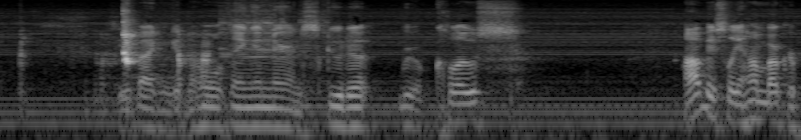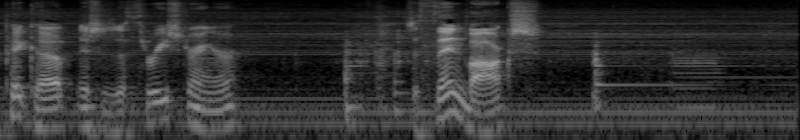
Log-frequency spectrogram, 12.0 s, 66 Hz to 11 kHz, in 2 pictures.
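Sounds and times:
low steady hum: 0:00.0 - 0:12.0
guitar string ringing: 0:10.4 - 0:12.0.

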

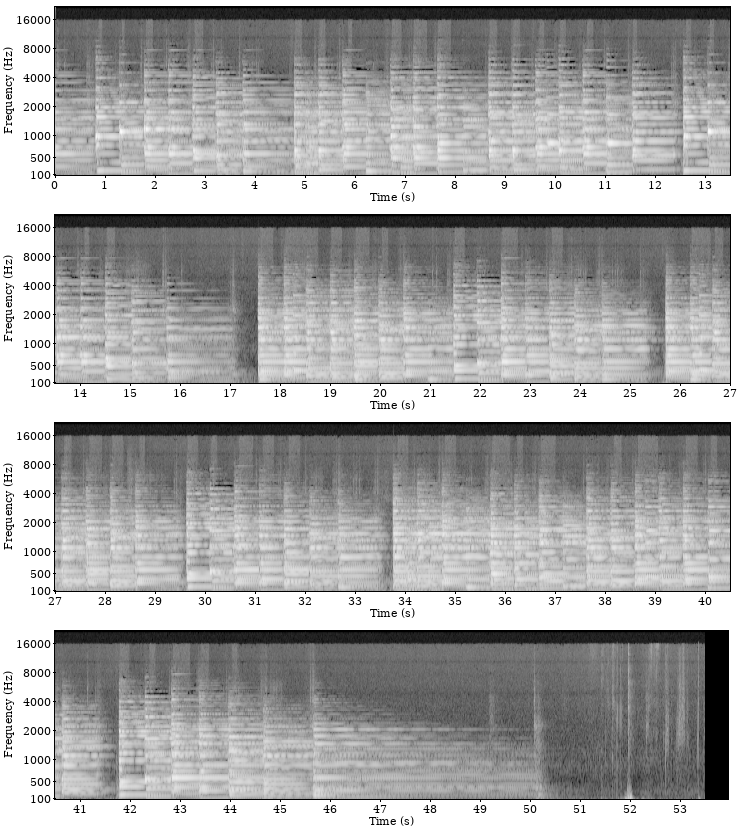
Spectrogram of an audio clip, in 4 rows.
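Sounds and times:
solo piano hymn in chords: 0:00.0 - 0:50.9.

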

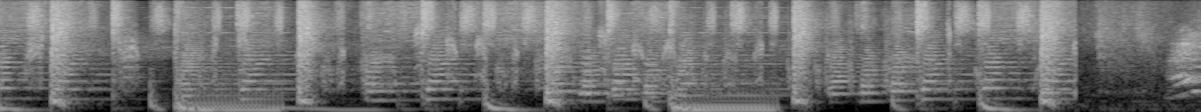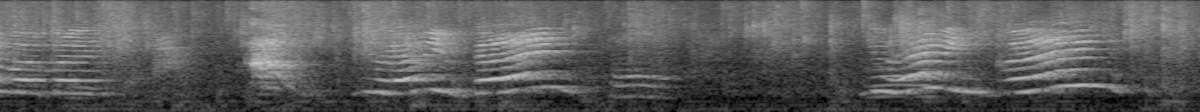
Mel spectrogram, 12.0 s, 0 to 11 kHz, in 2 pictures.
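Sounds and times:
background music: 0:00.0 - 0:05.4
shower head spraying water: 0:00.0 - 0:05.5.

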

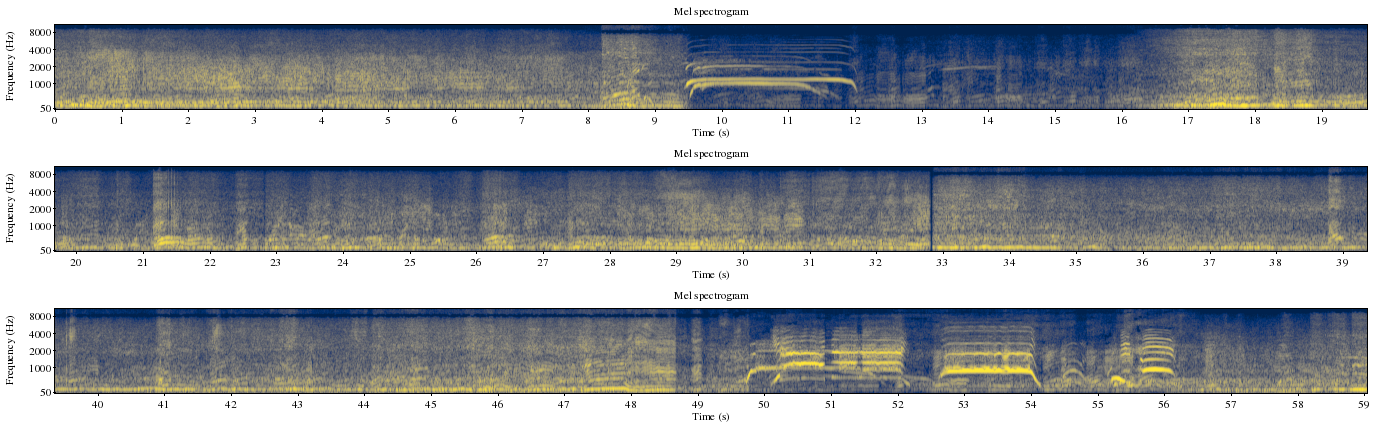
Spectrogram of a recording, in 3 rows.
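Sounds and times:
dirt bike engines revving: 0:00.0 - 0:59.0.

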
